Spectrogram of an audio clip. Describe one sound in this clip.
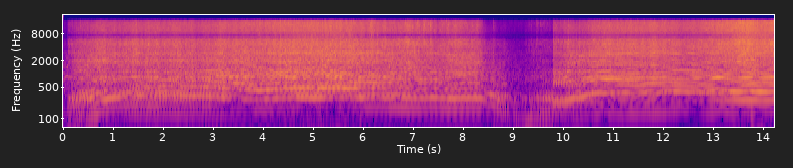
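A truck engine roars loudly at high revs, dropping and rising again.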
